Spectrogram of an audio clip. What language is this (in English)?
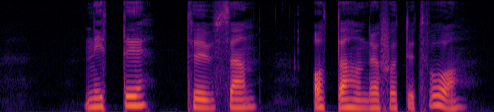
Swedish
